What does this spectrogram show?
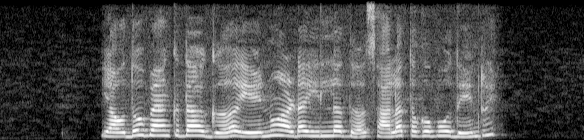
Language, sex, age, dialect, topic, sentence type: Kannada, female, 18-24, Dharwad Kannada, banking, question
